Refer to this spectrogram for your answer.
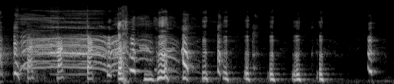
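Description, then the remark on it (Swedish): A high, squeaky voice imitates a clucking hen: a drawn-out rising squawk followed by a quick series of rhythmic, clipped clucks, fairly loud. “Lite inspirerad av hönan.”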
